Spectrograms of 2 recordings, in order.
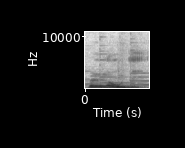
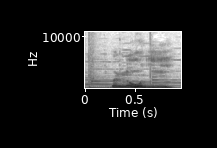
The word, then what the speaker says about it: bologna: And when you eat rice with the jellied meat, some people also eat rice with the pork bologna. This word has various pronunciations, including bologna, Bologna, and Bologna.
